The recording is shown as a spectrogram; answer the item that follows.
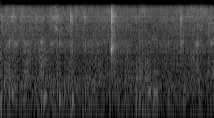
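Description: Indistinct murmur of students talking among themselves in a lecture hall, with one sharp click about two seconds in.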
